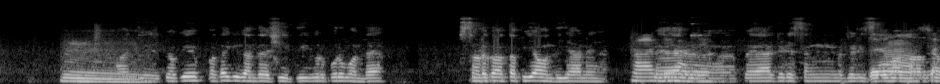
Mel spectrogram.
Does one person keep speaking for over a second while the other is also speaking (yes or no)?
no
